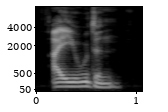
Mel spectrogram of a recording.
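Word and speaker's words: Eiyuden: Ja, also I E I Y U D E N. Ayuden. Ayuden, hm. wie auch immer man das auf Japanisch ausspricht. – Ayuden.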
